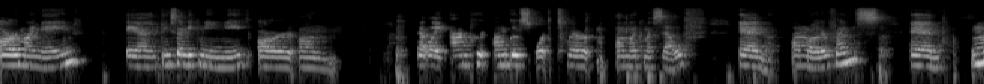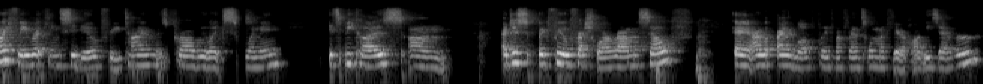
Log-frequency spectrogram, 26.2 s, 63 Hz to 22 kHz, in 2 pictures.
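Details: 9-year-old boy who clutters, which he describes as talking too fast; cluttering.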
